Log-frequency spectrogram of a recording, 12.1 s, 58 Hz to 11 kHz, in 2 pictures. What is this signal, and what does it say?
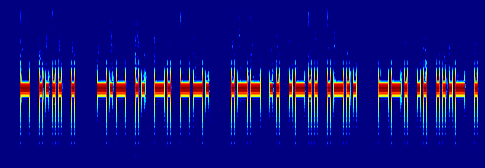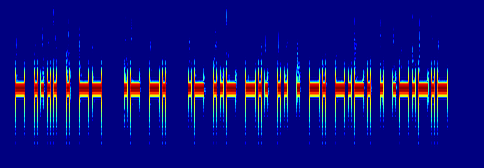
Morse code, heard as a keyed tone, about 30 wpm, 700 Hz. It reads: THE KING WILL GIVE THEM AN AUDIENCE.
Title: Sentences from Top 1000 Words - Review Part 5 - 30wpm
